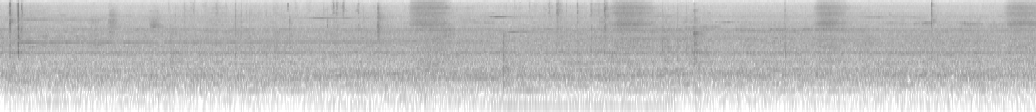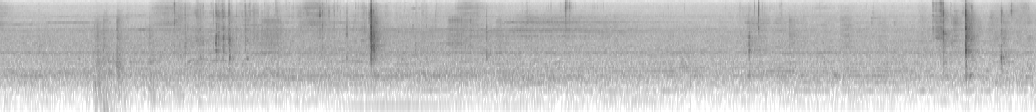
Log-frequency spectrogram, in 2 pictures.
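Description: Steady background hum of a workshop, with a few light clicks and taps of hands handling a plastic strip against a mold in the second half, the sharpest about two-thirds of the way in.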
